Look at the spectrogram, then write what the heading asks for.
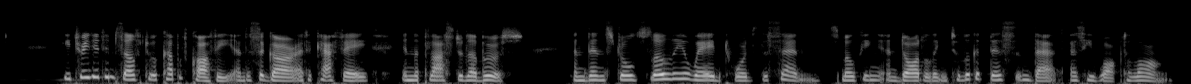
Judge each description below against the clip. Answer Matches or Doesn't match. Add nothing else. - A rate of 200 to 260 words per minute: Matches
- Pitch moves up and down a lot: Doesn't match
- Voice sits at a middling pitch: Doesn't match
